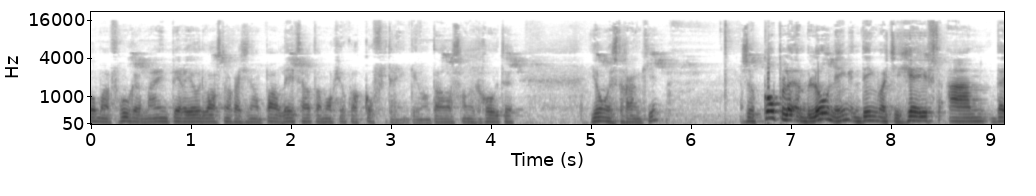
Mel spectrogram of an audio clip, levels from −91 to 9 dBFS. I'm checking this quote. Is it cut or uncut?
uncut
